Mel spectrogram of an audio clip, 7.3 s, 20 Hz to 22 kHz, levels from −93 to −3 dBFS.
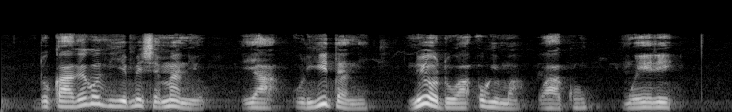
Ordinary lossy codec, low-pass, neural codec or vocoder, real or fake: none; 7.2 kHz; none; real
